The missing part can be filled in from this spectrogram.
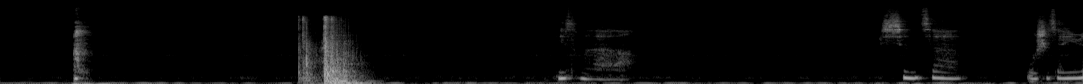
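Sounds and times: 
door opening click: 0:03.0 - 0:03.8
door opening rattling clunk: 0:03.0 - 0:03.9
speech: 0:05.6 - 0:06.4, 0:08.8 - 0:09.7, 0:10.3 - 0:10.8.

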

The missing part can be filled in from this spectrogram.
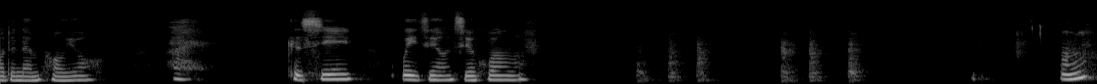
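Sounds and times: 
speech: 0:00.0 - 0:01.0, 0:01.6 - 0:02.1, 0:02.9 - 0:05.4, 0:06.4 - 0:06.8, 0:10.6 - 0:10.9
knocking on a door: 0:06.4 - 0:07.2, 0:07.8 - 0:08.8.

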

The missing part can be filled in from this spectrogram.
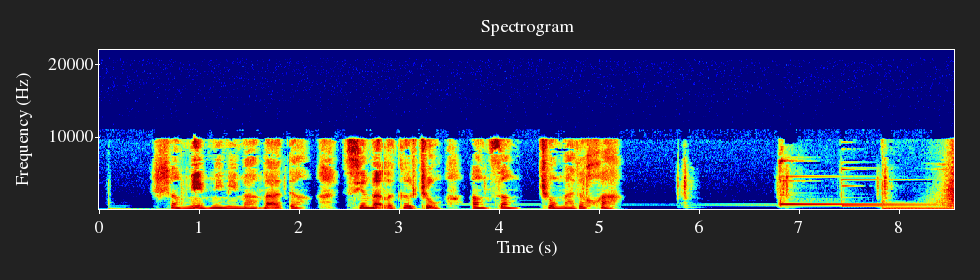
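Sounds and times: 
speech: 0:00.6 - 0:05.2
doorbell two-note ding-dong chime: 0:06.8 - 0:08.4.

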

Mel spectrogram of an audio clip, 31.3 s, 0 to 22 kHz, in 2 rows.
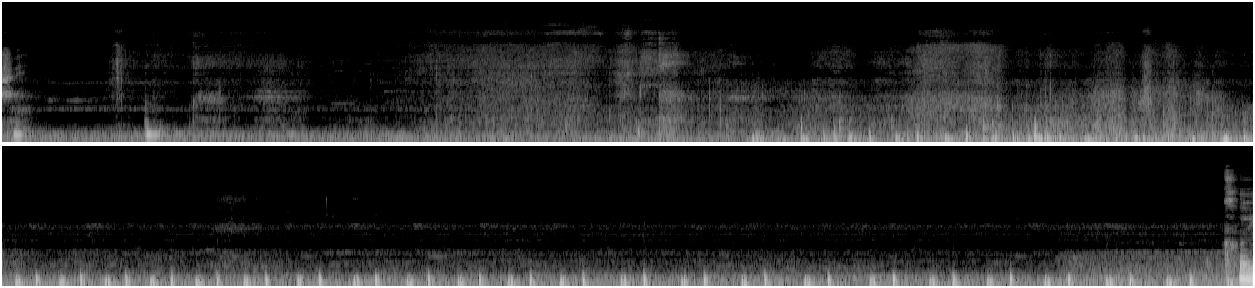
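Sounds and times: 
soft rustling: 0:05.2 - 0:08.0, 0:08.8 - 0:16.2
heartbeat thumping: 0:09.2 - 0:31.2
speech: 0:31.1 - 0:31.2.

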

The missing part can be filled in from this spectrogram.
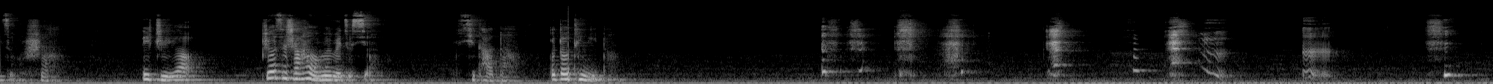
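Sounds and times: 
speech: 0:00.0 - 0:00.7, 0:01.4 - 0:03.9, 0:04.6 - 0:06.3
young girl crying with sobs and whimpers: 0:08.2 - 0:13.5, 0:14.2 - 0:14.8.

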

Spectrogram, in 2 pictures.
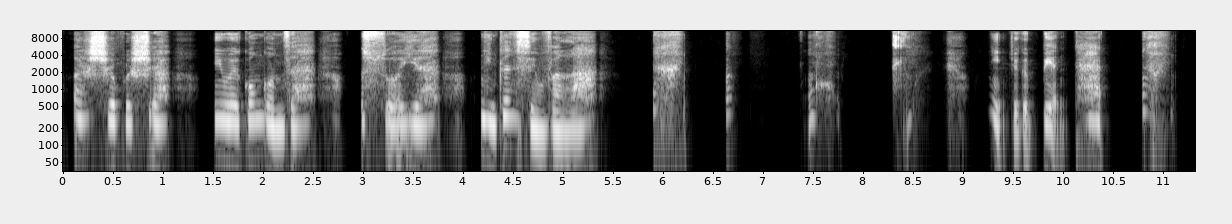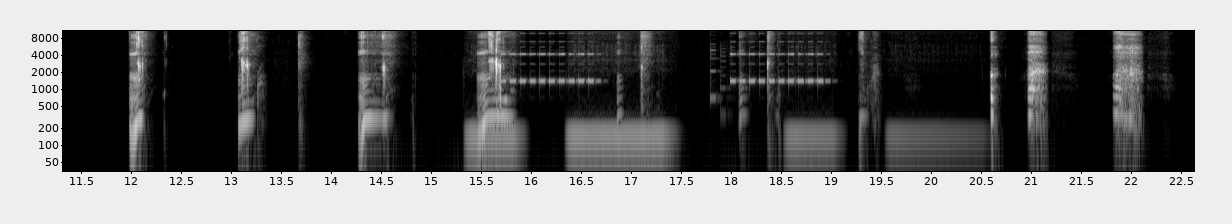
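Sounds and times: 
speech: 0:00.1 - 0:06.3, 0:09.3 - 0:11.0, 0:15.4 - 0:17.2
telephone ringing with repeating electronic ringtone: 0:15.4 - 0:19.2.

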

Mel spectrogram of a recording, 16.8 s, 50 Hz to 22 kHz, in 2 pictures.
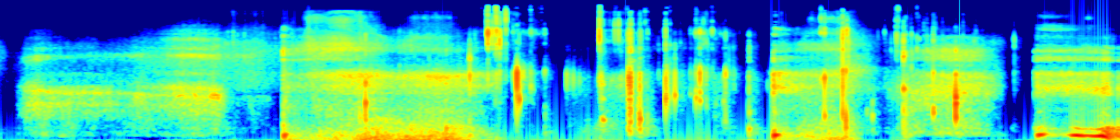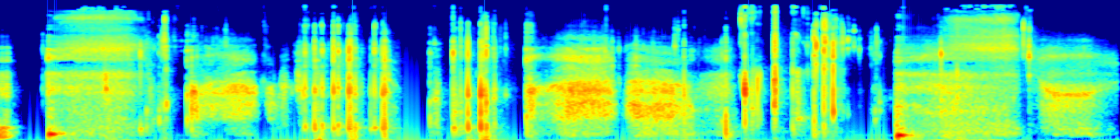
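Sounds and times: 
breathing: 0:00.1 - 0:03.7, 0:05.8 - 0:08.2, 0:08.8 - 0:10.4, 0:12.5 - 0:14.0, 0:15.2 - 0:16.7
wet licking smacks and slurps: 0:03.6 - 0:07.3, 0:10.7 - 0:12.3, 0:13.7 - 0:16.2.

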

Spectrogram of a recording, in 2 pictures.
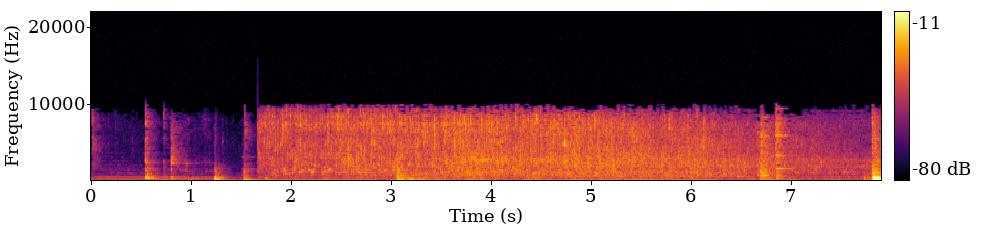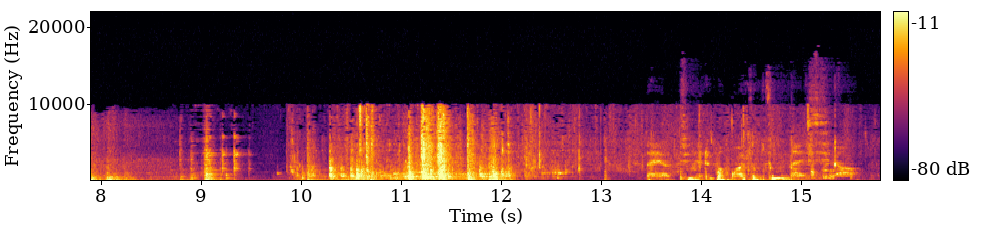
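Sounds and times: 
running splashing water in a sink while washing dishes: 0:01.7 - 0:07.9, 0:09.8 - 0:15.7
crockery clinking: 0:08.8 - 0:09.6.

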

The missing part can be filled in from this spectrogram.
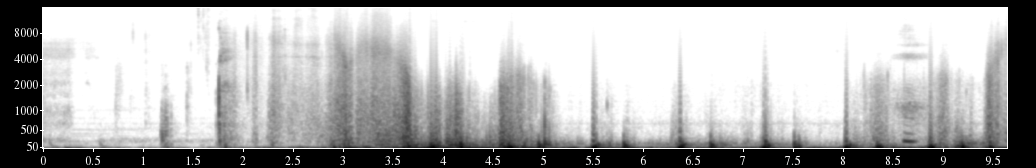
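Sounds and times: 
rustling and handling noise: 0:00.8 - 0:05.2
strong heartbeat thumping: 0:03.6 - 0:09.6.

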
